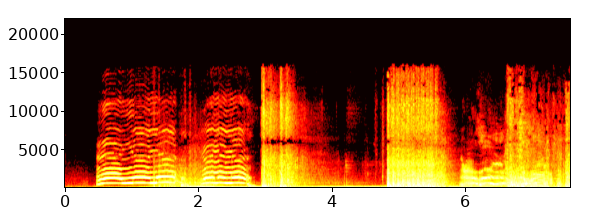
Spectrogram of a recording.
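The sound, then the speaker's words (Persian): Loud bursts of rapid machine-gun fire crackle, with a short volley and then a longer sustained burst, mixed with high wailing cries and a steady low rumble underneath. “وسط تیر و تیر اندازی با خودت چه چیز سامورایی آوردی؟”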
